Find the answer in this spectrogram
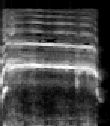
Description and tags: Female Scream
My friend (Sydney) screaming.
